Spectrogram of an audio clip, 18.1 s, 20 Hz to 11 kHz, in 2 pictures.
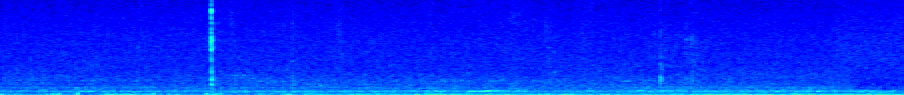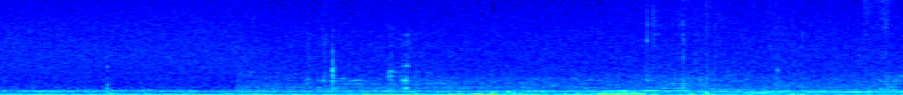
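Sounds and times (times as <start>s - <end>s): faint mechanical hum: 0.0s - 18.0s
wind buffeting microphone: 0.0s - 18.0s.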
